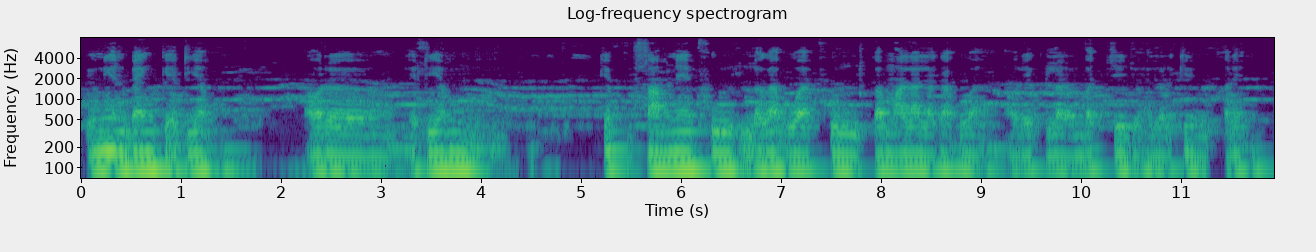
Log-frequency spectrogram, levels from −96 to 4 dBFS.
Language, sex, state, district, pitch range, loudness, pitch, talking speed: Hindi, male, Bihar, Saran, 80-85 Hz, -28 LUFS, 80 Hz, 140 wpm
